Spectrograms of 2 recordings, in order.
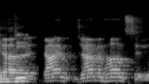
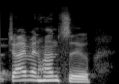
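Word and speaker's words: Djimon Hounsou: Jaimin Hunsu. Yeah. – Jaimin Hunsu.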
